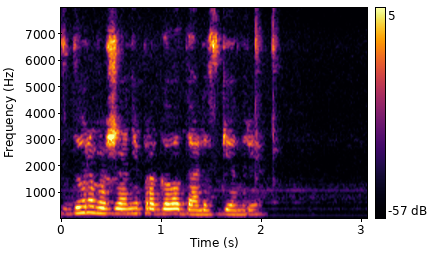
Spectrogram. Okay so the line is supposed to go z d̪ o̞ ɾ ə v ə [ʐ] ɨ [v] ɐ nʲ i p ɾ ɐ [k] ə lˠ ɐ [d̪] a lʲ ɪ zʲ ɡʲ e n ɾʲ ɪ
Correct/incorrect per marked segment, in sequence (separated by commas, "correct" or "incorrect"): correct, incorrect, incorrect, correct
